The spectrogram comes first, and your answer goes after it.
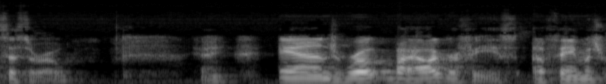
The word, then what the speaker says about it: Cicero: roman writers like cicero which will look like kikaro but it's actually pronounced cicero and wrote biographies of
